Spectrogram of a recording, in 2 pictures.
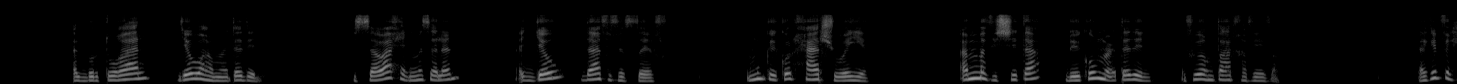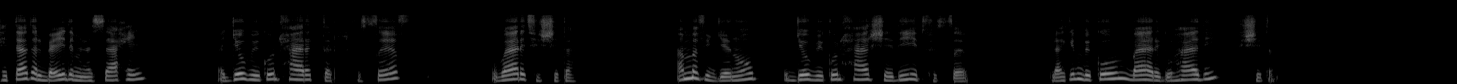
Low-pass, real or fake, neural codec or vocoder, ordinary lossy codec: none; fake; vocoder, 22.05 kHz, 80 mel bands, WaveNeXt; none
